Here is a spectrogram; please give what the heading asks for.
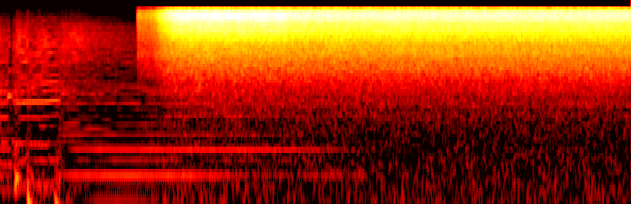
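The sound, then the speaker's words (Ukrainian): Compressed air, nitrogen and carbon dioxide gas feed hissing in a brewery: after a short stretch of low humming tones and a few soft knocks, a loud, steady, broad hiss starts and continues unchanged to the end. “Це звук подачі стисненого повітря, азоту, вуглекислого газу.”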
